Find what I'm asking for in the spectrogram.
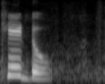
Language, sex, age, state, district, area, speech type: Punjabi, female, 18-30, Punjab, Patiala, urban, read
